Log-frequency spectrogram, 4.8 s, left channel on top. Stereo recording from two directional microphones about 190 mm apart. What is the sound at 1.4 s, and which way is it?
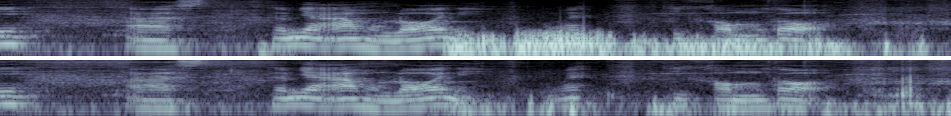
Speech, 65° left (ahead or behind).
